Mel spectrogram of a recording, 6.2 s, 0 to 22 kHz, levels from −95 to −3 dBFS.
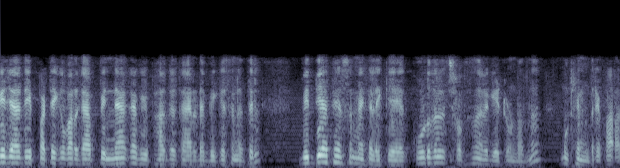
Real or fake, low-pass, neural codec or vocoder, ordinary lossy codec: real; 5.4 kHz; none; Opus, 24 kbps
